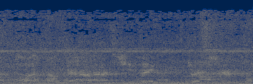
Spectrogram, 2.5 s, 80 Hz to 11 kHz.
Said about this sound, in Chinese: 早上7点，随着塔台指挥员一声令下，南部战区海军航空兵某部多架飞机接续升空，穿破雨幕飞向指定空域。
